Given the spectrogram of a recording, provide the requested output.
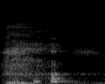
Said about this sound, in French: Euh, je vais juste boire une gorgée de café.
